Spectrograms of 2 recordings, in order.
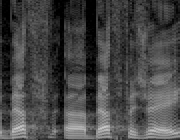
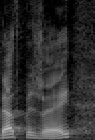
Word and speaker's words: Bethphage: When he drew near to Bethphage, is how it's pronounced, Bethphage,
